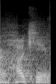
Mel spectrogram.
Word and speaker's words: Akim: Hakim. Hakim. Yeah. Hakim or Hakim? Hakim, but it's spelled A-K-I-M.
